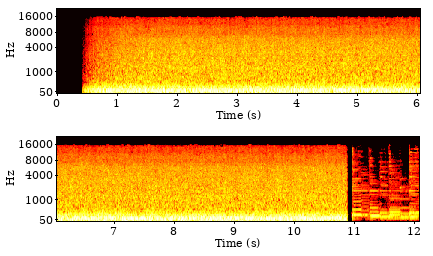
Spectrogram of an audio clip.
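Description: A loud, steady rushing noise with no pitch, heaviest in the low end, that stops suddenly about eleven seconds in; guitar music starts right after.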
